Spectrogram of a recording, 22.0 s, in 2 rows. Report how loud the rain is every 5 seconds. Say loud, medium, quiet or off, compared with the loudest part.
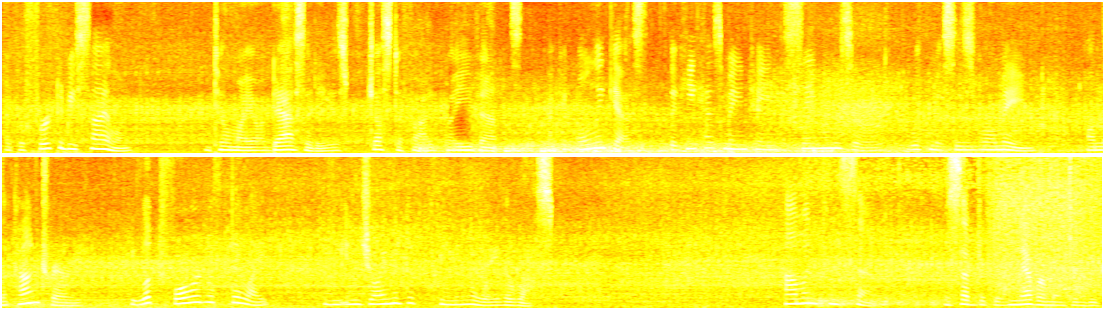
medium, loud, quiet, medium, medium.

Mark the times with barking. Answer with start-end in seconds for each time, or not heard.
not heard.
